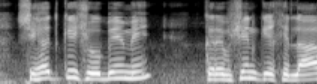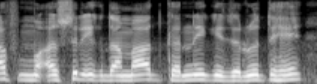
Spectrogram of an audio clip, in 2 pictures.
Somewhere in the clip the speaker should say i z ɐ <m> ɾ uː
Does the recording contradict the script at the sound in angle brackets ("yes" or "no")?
yes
